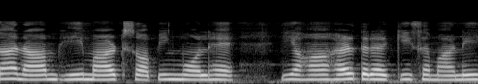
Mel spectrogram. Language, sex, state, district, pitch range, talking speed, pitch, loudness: Hindi, female, Uttar Pradesh, Budaun, 220-230 Hz, 165 wpm, 225 Hz, -15 LUFS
